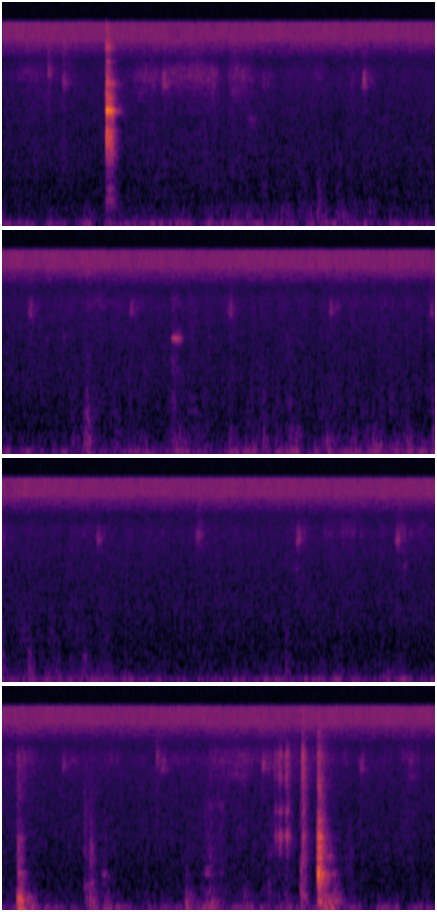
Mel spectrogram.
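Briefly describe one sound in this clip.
Small tools knock now and then against a hard tabletop.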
